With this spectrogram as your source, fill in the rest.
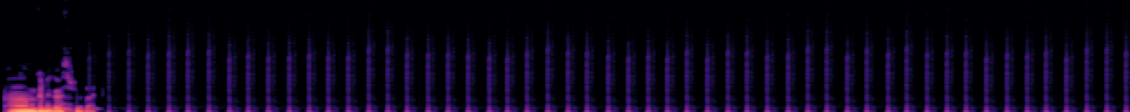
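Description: Footsteps tread quickly and evenly on the ground in a video game.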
